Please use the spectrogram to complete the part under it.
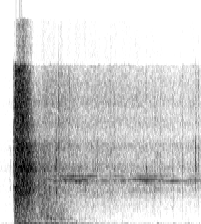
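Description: A single loud, sharp weapon blast during combat in Donbas, Ukraine cracks out and then rumbles away in a long decaying echo.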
